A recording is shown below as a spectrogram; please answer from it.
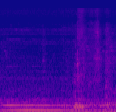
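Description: Faint steady hum with a brief rub or rustle about one and a half seconds in as the small paint-poured garbage can is turned in the hands.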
